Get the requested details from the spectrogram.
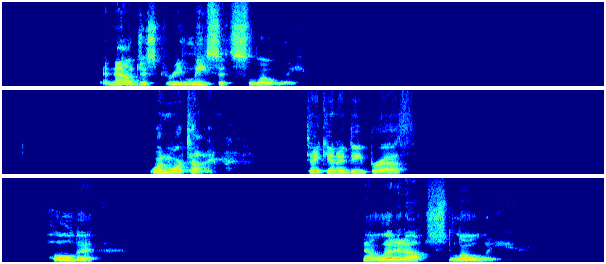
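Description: A middle-aged man speaks calmly through an online call, pausing between phrases.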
